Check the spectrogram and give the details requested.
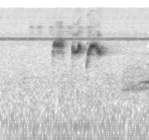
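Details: Red-whiskered bulbul singing: three loud, quick warbled notes, bright and slurred, run together in under half a second, with a steady high electronic whine behind them.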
